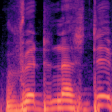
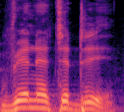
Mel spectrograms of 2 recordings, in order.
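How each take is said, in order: First: The middle d sound is pronounced. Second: The middle d sound is silent.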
